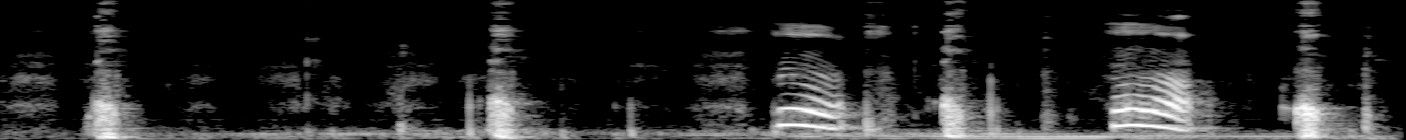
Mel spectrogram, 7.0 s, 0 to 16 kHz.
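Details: 4-month-old baby with hiccups: sharp gulping jerks about every two seconds, mixed with happy cooing and squeals.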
